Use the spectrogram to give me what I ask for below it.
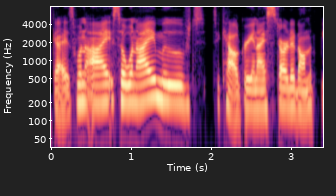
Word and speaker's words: Calgary: It's Calgary, not Calgary. I'm going to help you out.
